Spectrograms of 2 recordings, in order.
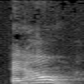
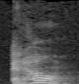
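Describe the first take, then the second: First: The word 'at' has a reduced vowel. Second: The same.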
